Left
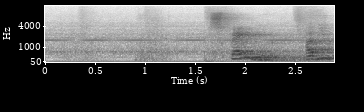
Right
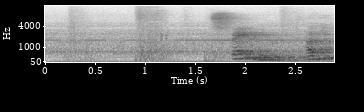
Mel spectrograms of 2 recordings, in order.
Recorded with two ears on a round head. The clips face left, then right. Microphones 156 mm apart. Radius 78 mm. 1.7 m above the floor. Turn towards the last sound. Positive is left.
turn(degrees=50)  # may be behind; listen again after turning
